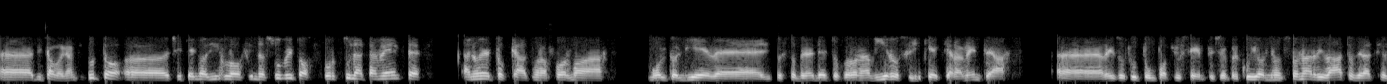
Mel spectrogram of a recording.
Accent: Milan, Lombardy, Italy; now in Russia; io da milanese, quindi in questi mesi in contatto con amici a Milano

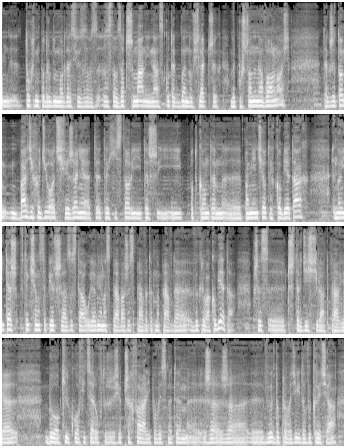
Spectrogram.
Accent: Gdynia, Pomeranian Voivodeship, Poland; bo ja jestem z Trójmiasta. Wychowywałem się w Gdyni

